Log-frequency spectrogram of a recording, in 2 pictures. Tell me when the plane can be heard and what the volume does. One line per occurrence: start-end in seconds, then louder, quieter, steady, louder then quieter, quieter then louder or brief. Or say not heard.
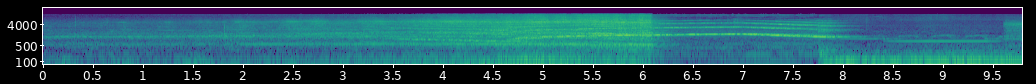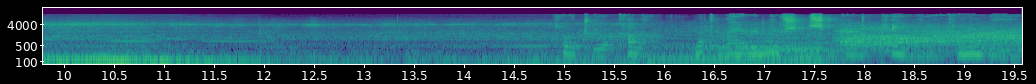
0.0-6.1 louder
9.6-19.5 louder.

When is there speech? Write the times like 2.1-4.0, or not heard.
14.8-19.5.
